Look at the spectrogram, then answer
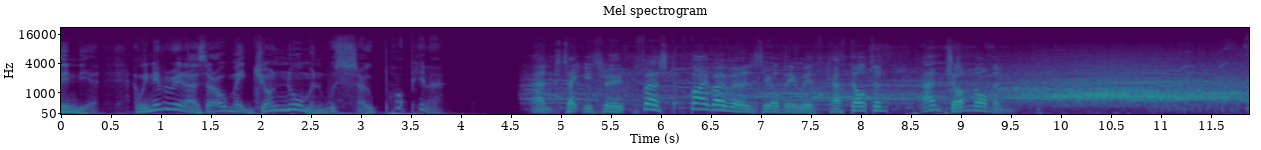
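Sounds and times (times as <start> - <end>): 
speech: 0.0 - 3.9, 4.6 - 9.6
crowd cheering and applauding: 4.6 - 11.8.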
